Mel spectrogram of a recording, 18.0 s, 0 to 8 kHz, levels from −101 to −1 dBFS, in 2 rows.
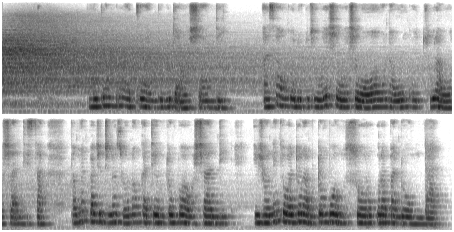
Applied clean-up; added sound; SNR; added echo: none; Gong; 11 dB; reverberation time 0.6 s.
